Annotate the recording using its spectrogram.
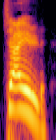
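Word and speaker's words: child: के बाद एलडी, एलडी, चाइल्ड, इसे चिल्ड मत पढ़ लेना, ये चाइल्ड है।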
